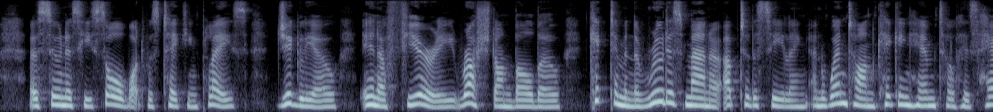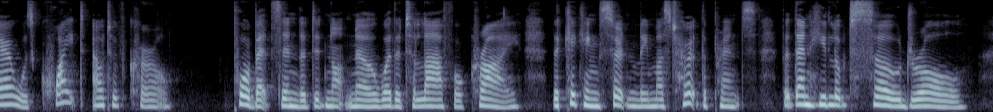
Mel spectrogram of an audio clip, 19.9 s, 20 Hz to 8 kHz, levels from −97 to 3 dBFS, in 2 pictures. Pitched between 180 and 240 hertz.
Yes: medium, 185 Hz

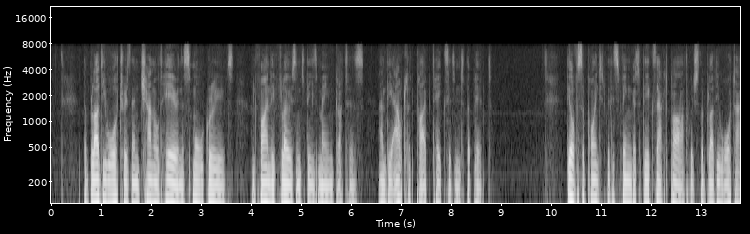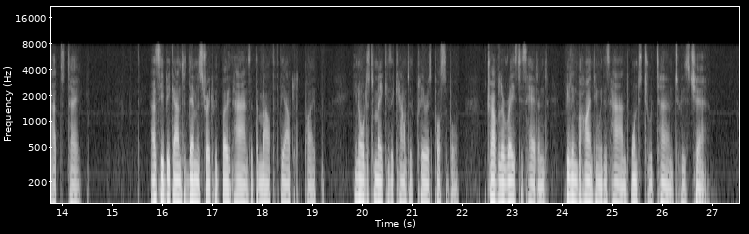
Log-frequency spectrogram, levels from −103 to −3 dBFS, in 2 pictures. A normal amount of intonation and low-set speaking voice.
No: narrow, 1.8 semitones; very low, 95 Hz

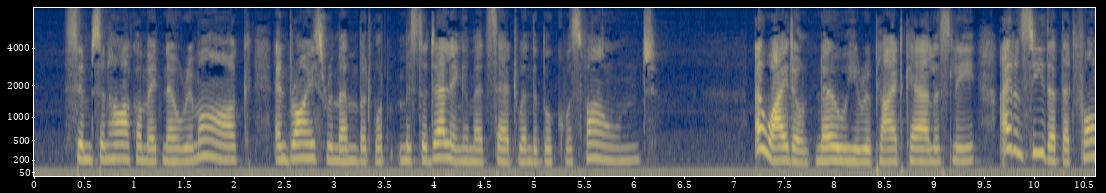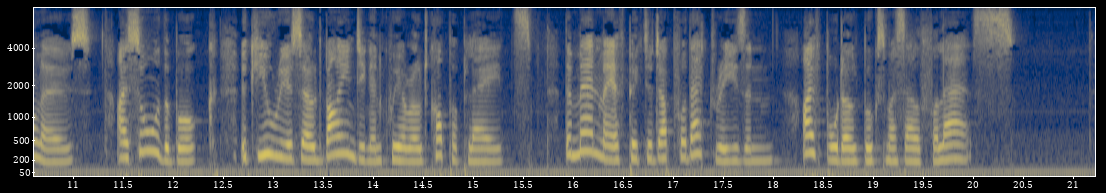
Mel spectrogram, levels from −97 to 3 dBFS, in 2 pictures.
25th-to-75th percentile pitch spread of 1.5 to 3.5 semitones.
Yes: average, 3.2 semitones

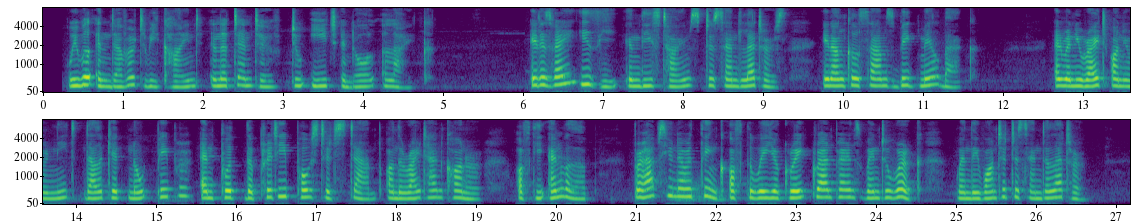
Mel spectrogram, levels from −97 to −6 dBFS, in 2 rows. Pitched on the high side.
Yes: high, 235 Hz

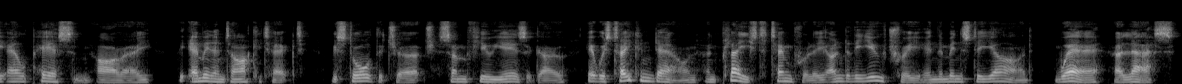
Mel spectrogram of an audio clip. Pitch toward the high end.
No: low, 125 Hz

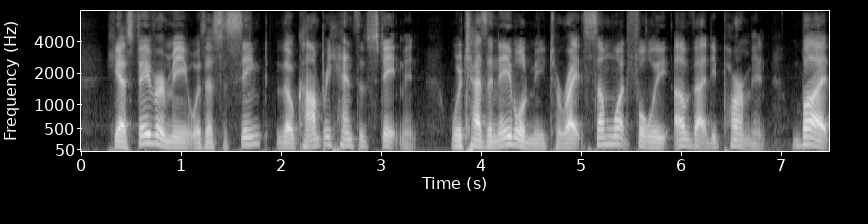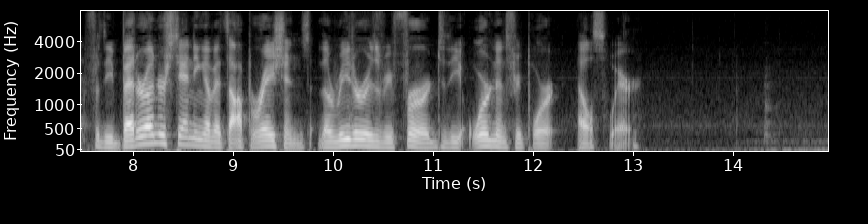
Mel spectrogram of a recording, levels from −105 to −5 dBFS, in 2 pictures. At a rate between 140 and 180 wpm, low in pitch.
Yes: average, 150 wpm; low, 120 Hz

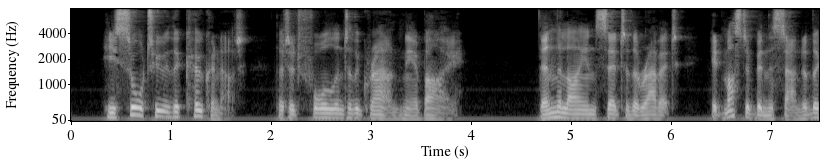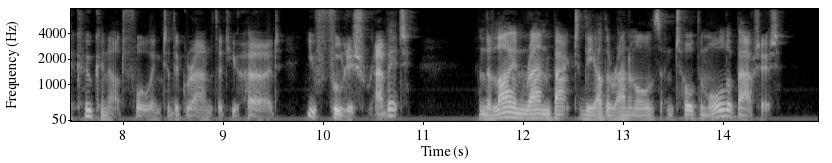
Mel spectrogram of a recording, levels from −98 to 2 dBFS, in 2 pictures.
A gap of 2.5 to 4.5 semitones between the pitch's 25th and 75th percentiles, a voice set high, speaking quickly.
No: average, 4.1 semitones; low, 100 Hz; fast, 220 wpm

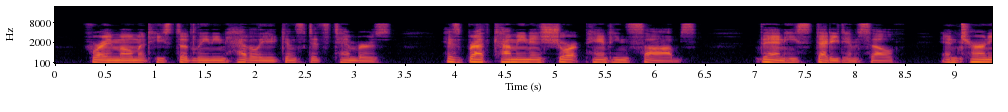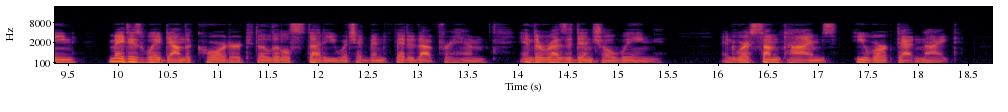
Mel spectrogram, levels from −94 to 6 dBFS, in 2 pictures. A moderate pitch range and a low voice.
Yes: average, 3.9 semitones; low, 115 Hz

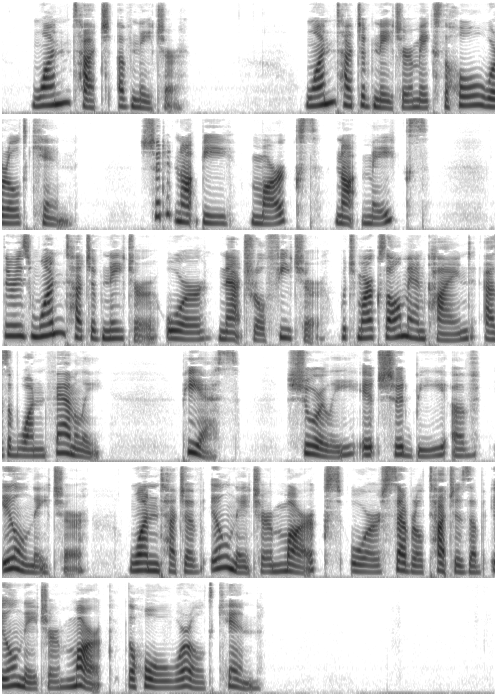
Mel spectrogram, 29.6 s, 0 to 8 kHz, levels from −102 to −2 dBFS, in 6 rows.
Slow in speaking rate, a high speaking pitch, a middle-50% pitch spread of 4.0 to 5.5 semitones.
Yes: slow, 120 wpm; high, 205 Hz; average, 4.8 semitones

